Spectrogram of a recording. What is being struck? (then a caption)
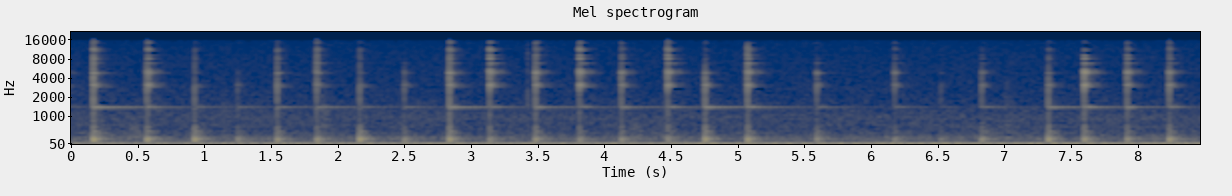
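Round glass plate. Long fingernails on both hands tap a large, round, solid white glass plate that lies flat and empty. A quick series of sharp, bright clicks rings out with a faint high ring and a steady tone near the middle of the range. Each tap fades fast over a low background hum.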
